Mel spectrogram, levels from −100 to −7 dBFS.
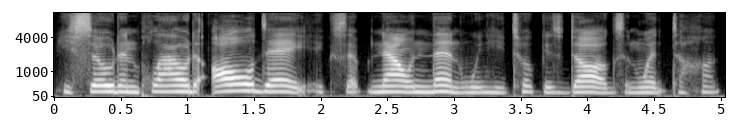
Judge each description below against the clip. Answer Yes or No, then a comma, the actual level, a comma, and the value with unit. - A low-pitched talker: No, high, 215 Hz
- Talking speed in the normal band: No, fast, 225 wpm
